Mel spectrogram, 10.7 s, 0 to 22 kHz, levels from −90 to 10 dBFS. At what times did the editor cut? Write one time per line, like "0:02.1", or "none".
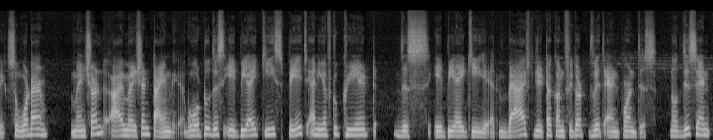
0:02.7
0:07.5
0:08.8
